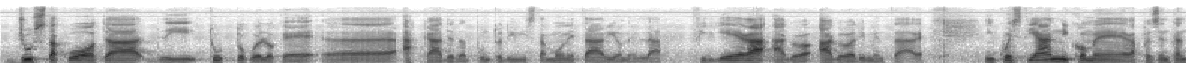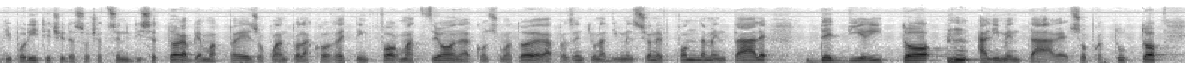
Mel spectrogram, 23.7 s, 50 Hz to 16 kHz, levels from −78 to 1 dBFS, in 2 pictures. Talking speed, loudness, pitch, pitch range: 110 wpm, -21 LUFS, 95 Hz, 90-110 Hz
